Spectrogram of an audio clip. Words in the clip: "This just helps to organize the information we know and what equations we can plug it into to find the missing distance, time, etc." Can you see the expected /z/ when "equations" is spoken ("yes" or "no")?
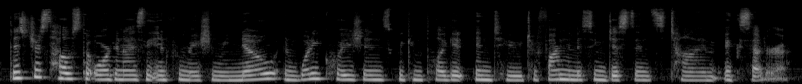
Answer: yes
